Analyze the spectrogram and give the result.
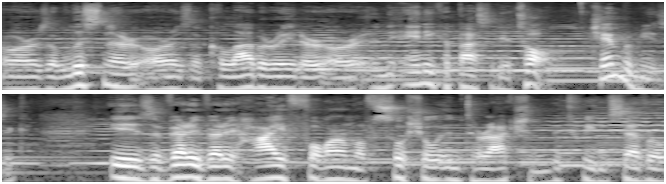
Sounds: Speech, Music

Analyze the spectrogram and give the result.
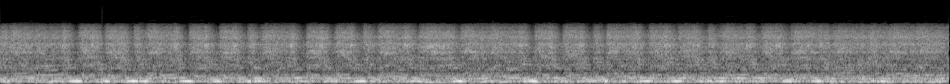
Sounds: Musical instrument, Music, Electric guitar, Guitar

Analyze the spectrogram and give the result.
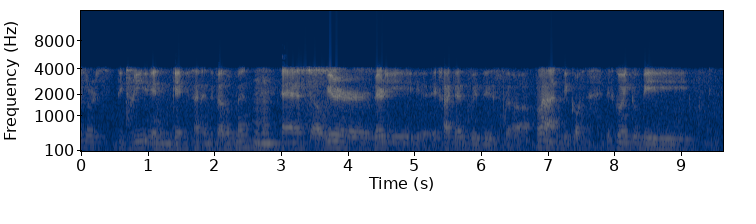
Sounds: Speech

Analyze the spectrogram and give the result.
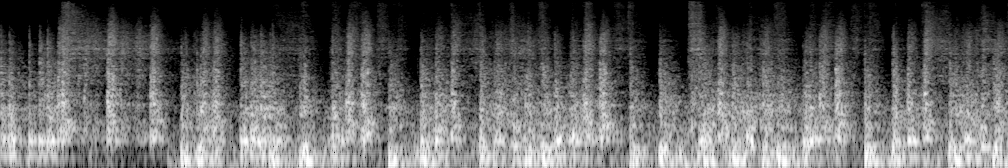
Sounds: Percussion, Music

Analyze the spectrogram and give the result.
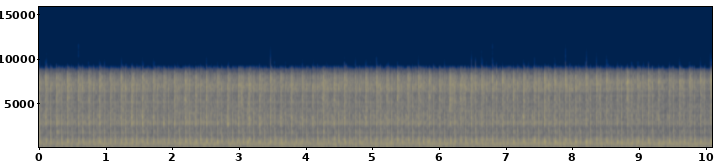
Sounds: Idling, Engine

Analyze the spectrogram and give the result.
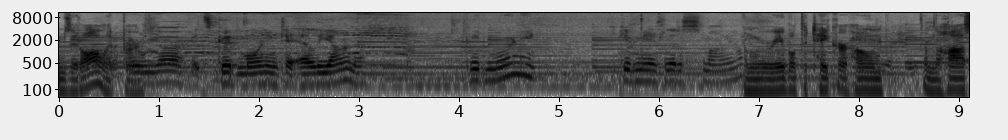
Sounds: Music, Speech

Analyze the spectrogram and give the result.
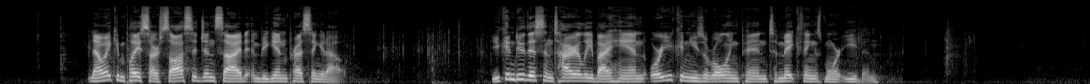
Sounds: Speech

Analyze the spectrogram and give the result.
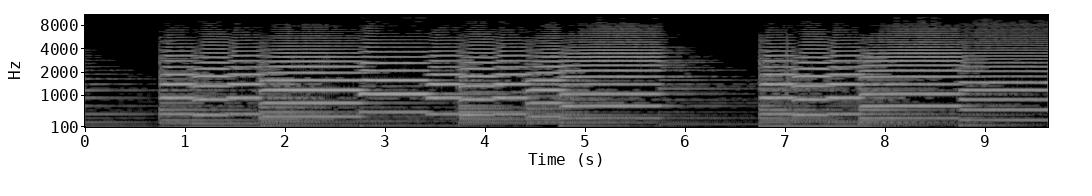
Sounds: Brass instrument, Trumpet

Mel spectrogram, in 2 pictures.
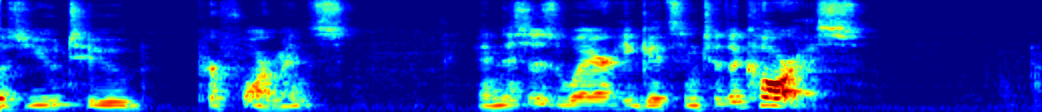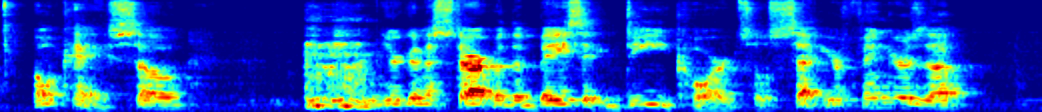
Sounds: Speech

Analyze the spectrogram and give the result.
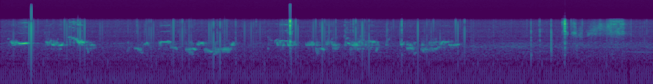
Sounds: magpie calling

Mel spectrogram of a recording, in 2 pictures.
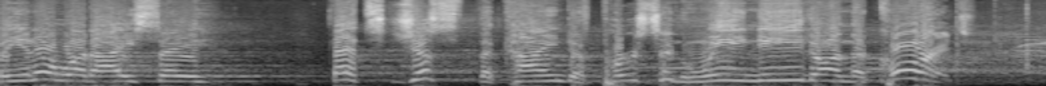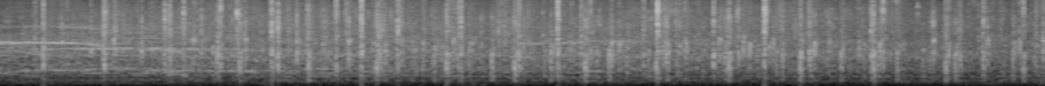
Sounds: man speaking, Speech, Narration

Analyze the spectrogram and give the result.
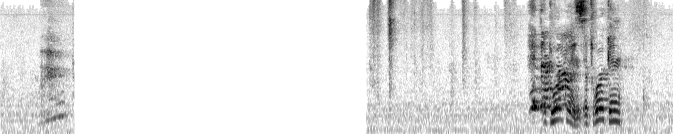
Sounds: Speech

